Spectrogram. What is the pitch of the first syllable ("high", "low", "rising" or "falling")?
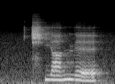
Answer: rising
